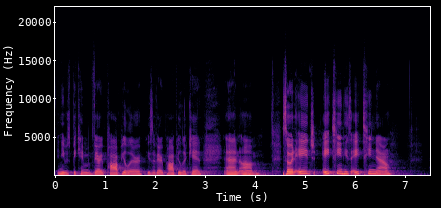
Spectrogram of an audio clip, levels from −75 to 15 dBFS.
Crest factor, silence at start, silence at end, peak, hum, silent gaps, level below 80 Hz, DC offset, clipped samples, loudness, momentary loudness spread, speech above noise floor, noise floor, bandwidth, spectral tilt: 18 dB; 0.05 s; 0.65 s; -4 dBFS; none; none; -52 dBFS; under 0.1%; under 0.1%; -22 LUFS; 10 LU; 31 dB; -53 dBFS; 15 kHz; -5.5 dB/octave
